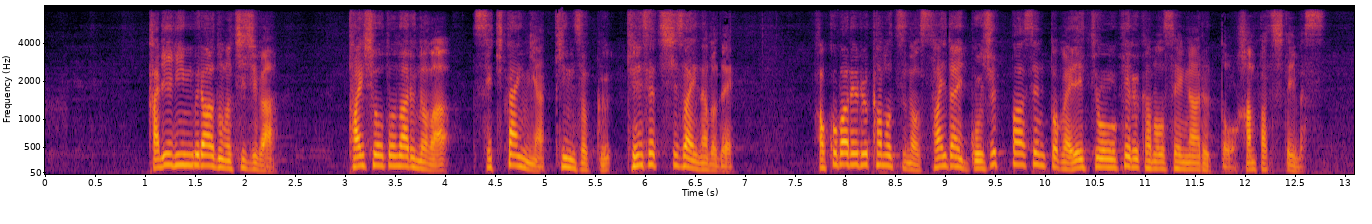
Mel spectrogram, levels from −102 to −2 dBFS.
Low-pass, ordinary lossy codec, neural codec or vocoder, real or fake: 7.2 kHz; AAC, 48 kbps; codec, 32 kHz, 1.9 kbps, SNAC; fake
